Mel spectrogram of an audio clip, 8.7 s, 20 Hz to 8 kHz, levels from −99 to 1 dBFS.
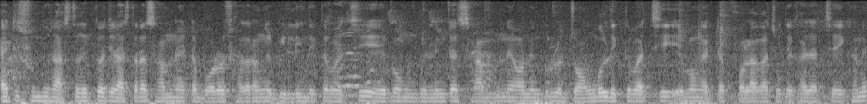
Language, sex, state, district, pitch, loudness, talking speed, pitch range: Bengali, male, West Bengal, Dakshin Dinajpur, 110 Hz, -27 LUFS, 205 wpm, 105-115 Hz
